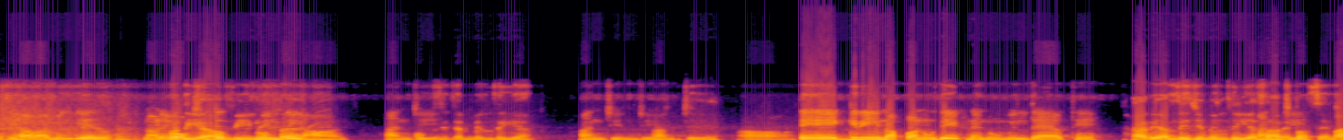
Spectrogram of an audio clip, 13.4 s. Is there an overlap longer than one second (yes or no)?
yes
